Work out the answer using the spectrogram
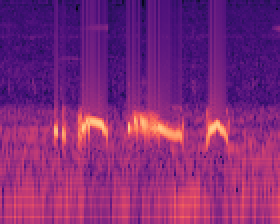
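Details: Spotted dove cooing, recorded as a training and lure track: a short stuttered note, then a drawn-out mellow coo, a longer falling coo and a final rounded coo over a low background hum.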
